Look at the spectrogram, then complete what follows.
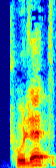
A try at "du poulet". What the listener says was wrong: On dit pas du poulet, papa, du poulet. Le thé, papa, il est muet. Il sert à rien, donc il doit rester silencieux.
